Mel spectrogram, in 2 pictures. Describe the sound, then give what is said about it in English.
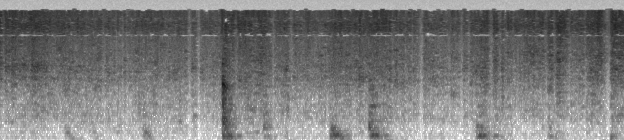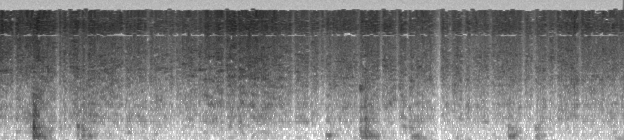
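Soft scraping and stirring as tofu scramble and spinach cook in a pan, faint repeated rubs of a utensil against the pan with a light sizzle beneath and a few sharper knocks scattered through. “Cooking that tofu egg. All right and the spinach will really wilt down to, to nothing.”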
